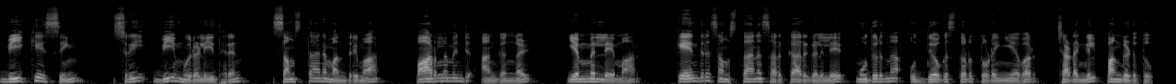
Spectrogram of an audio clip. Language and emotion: Malayalam, neutral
